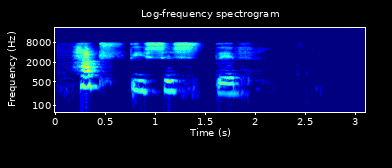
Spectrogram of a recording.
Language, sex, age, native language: Icelandic, female, 7, Icelandic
